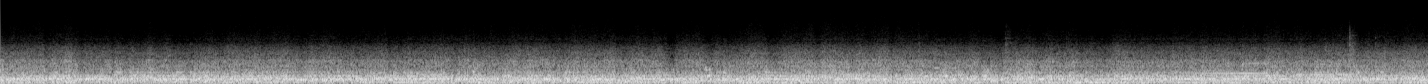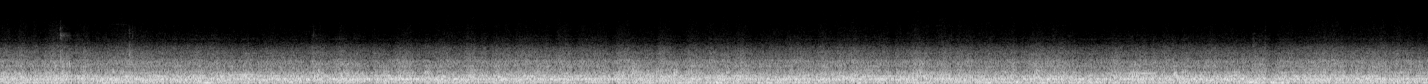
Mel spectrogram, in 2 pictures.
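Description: Running noise of a JR Hokkaido 731 series electric train heard from inside motor car Moha 731-114: a steady rumble of wheels on rail and running gear, even in level throughout.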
